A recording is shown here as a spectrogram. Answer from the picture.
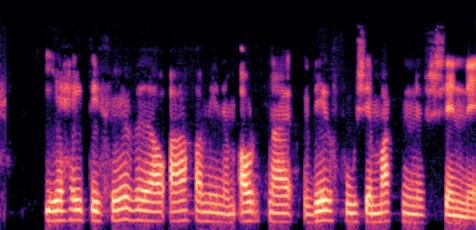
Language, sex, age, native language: Icelandic, male, 13, Icelandic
